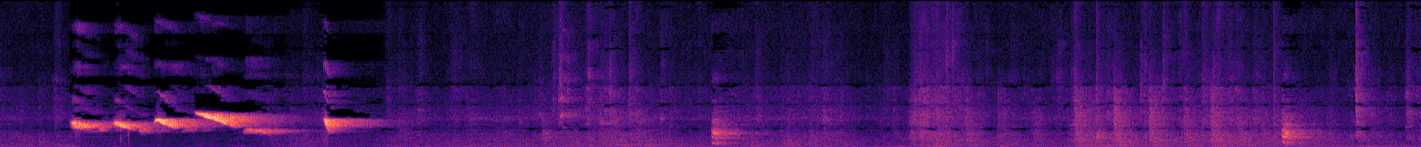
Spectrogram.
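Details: Captive Green-winged Saltator (trinca-ferro) in Rio de Janeiro gives a brief, loud phrase of four or five rich, slurred whistles that fall in pitch, followed by faint chirps and scratchy background sounds.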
